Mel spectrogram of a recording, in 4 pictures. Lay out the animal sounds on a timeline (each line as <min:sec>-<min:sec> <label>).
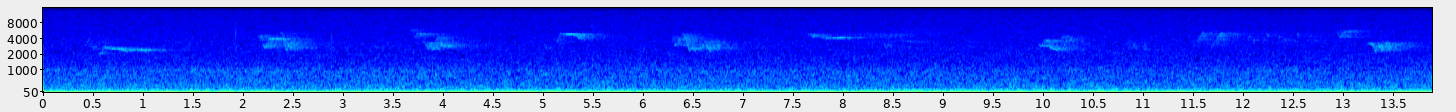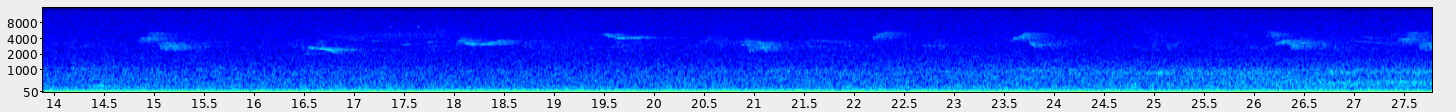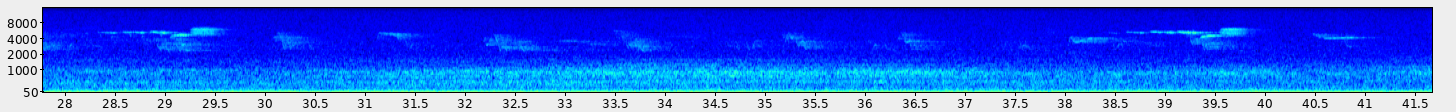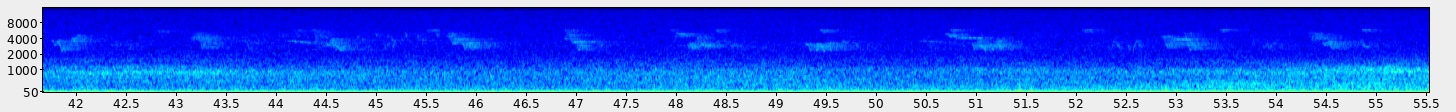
0:00.0-0:28.0 Red-eyed Vireo (Vireo olivaceus)
0:00.3-0:01.3 Blue Jay (Cyanocitta cristata)
0:07.4-0:08.3 Broad-winged Hawk (Buteo platypterus)
0:16.4-0:17.0 Great Crested Flycatcher (Myiarchus crinitus)
0:17.9-0:18.7 Eastern Wood-Pewee (Contopus virens)
0:19.4-0:20.2 Broad-winged Hawk (Buteo platypterus)
0:27.0-0:27.4 Blue Jay (Cyanocitta cristata)
0:28.0-0:29.9 Black-throated Green Warbler (Setophaga virens)
0:30.0-0:55.5 Red-eyed Vireo (Vireo olivaceus)
0:32.9-0:33.5 Blue Jay (Cyanocitta cristata)
0:38.2-0:40.3 Black-throated Green Warbler (Setophaga virens)
0:40.4-0:41.0 Broad-winged Hawk (Buteo platypterus)
0:43.8-0:44.5 Blue Jay (Cyanocitta cristata)
0:43.9-0:45.7 Ovenbird (Seiurus aurocapilla)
